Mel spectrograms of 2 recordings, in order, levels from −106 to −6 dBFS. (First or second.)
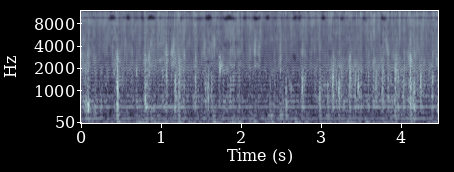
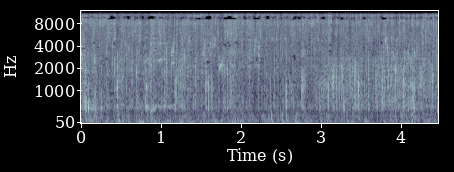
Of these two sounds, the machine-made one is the first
